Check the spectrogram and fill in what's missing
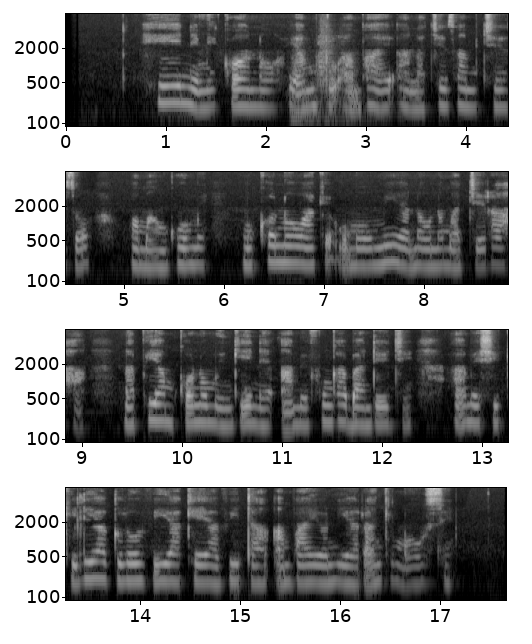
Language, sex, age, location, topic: Swahili, female, 25-35, Nairobi, health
